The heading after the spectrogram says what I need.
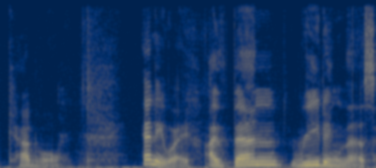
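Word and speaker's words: Cadfael: fabulous brother cadval Chronicles I know we say CAD file but did you know that the actual pronunciation was supposed to be cadval anyway I've been reading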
